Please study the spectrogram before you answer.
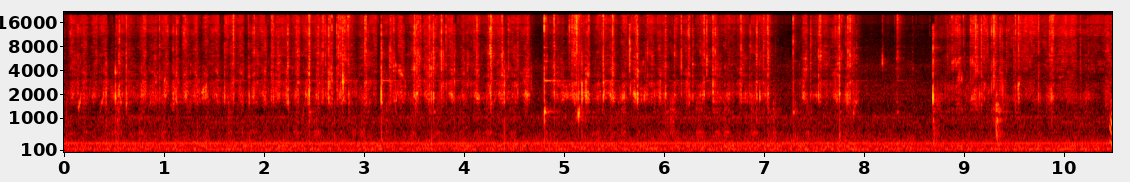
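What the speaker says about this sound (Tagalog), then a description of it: "1 tablespoon water, 1/2 tablespoon ng cornstarch. Haluin natin lahat yan." A water and cornstarch mixture is stirred steadily in a bowl, giving continuous soft scraping and swishing with small utensil clicks, close and fairly even throughout.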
